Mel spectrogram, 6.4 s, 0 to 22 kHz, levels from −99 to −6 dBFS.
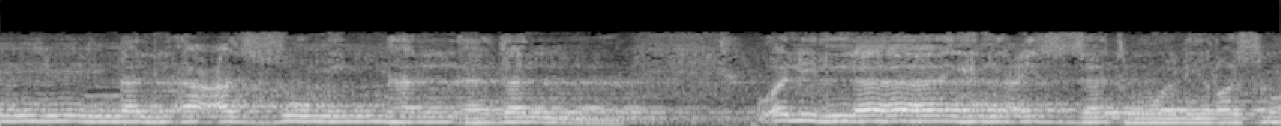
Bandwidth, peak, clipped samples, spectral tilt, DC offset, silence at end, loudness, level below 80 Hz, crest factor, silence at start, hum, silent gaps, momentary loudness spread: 7.8 kHz; -10 dBFS; under 0.1%; -5 dB/octave; under 0.1%; 0 s; -24 LUFS; -58 dBFS; 14 dB; 0 s; none; none; 9 LU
